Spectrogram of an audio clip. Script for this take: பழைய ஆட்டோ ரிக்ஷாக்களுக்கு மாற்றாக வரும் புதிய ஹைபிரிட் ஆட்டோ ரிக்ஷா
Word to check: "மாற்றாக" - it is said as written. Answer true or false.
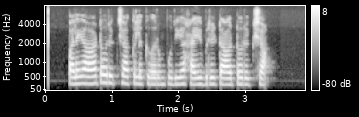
false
